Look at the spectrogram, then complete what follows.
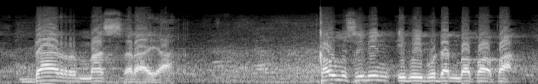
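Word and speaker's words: Dharmasraya: Supaya jan patah lidah membacanya, ditambah jo-er, Darmasraya.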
